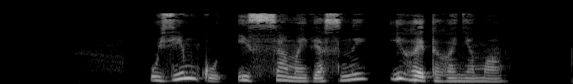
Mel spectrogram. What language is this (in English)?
Belarusian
